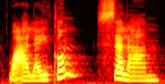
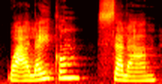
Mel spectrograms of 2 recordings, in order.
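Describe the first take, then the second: The two takes are said the same way.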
